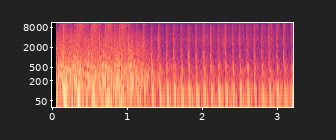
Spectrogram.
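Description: Rapid automatic gunfire in Fortnite rattles out as a dense, loud burst that settles into an even, fast string of shots, with no talk over it.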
